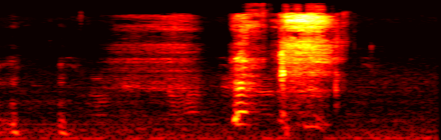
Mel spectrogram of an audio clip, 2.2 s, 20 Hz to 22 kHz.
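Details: Young women sneezing during a Covid-19 nasal swab test: a quick breathy intake, then a sharp high sneeze set off by the swab; sneeze.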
